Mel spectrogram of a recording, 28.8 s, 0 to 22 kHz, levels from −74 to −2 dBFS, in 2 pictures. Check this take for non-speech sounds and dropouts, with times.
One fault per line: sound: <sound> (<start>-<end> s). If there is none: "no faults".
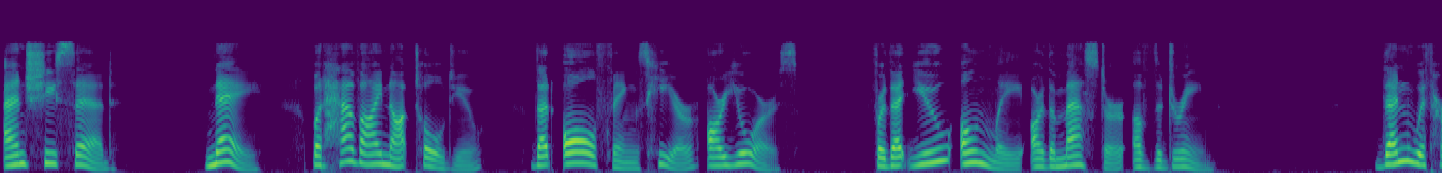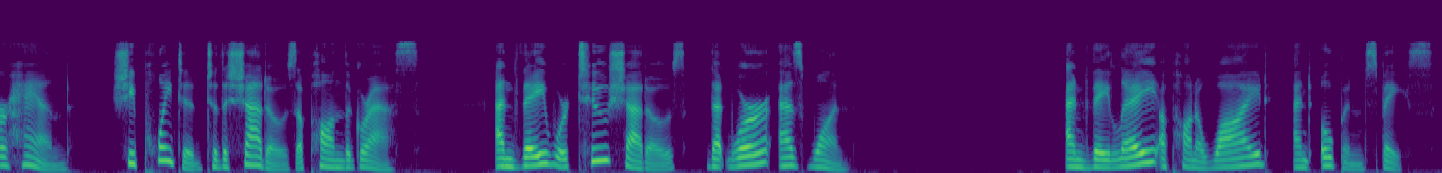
no faults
